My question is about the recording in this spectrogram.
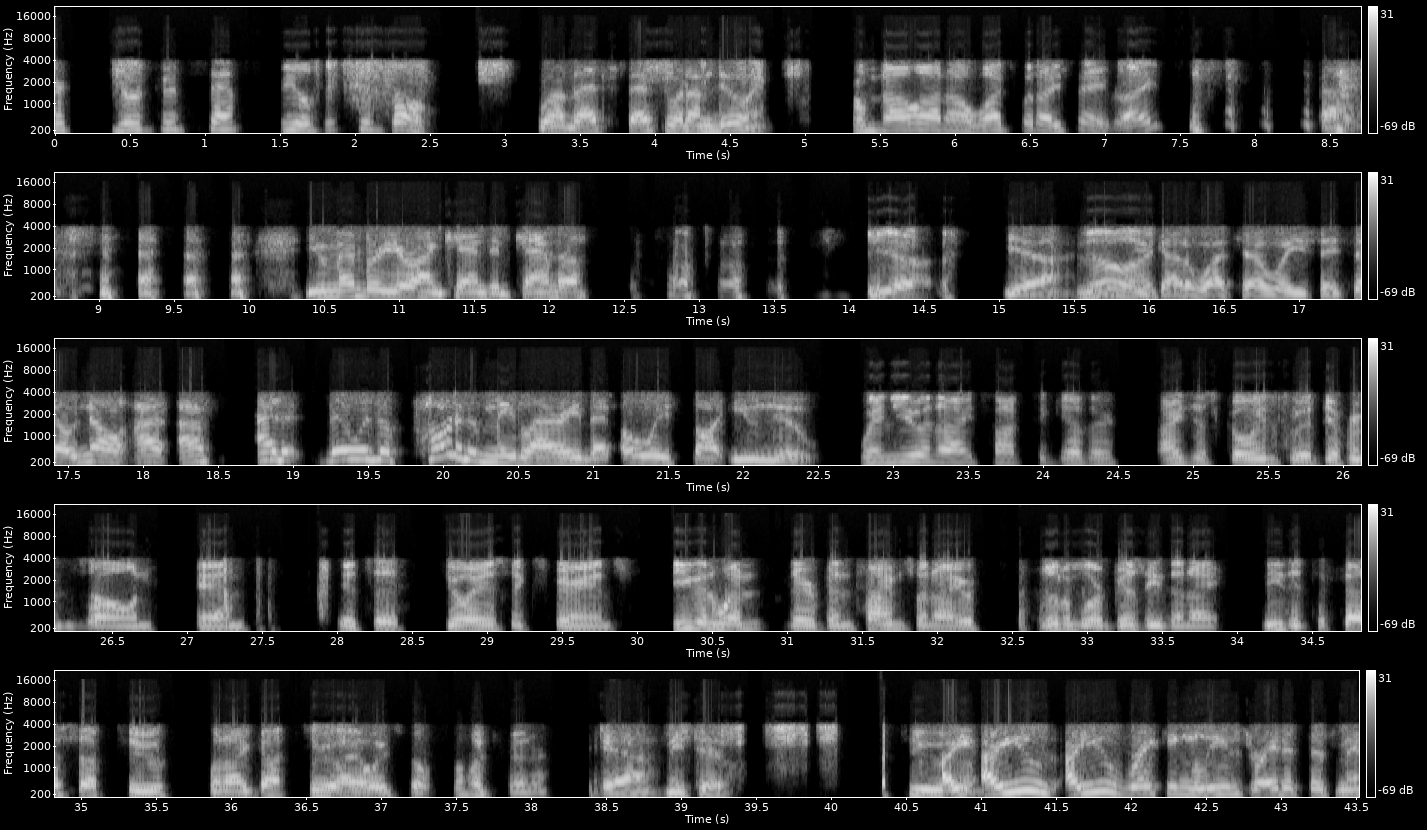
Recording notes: Audio quality is okay today (you both sound like you’re on the phone).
